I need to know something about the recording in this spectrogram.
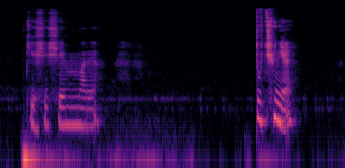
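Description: A young woman speaks emotionally and close to a microphone, with a wail in her voice.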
